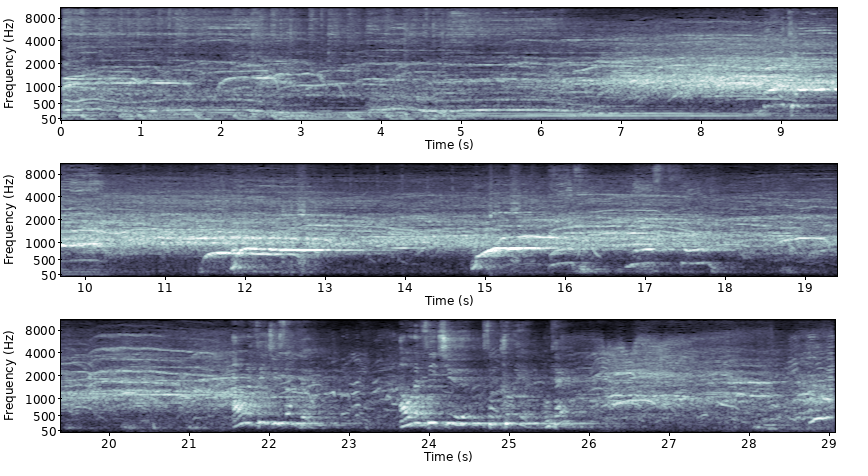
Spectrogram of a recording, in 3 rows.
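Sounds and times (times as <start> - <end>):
amplified pop singing: 0.0 - 8.0
backing music: 0.0 - 10.7
audience screaming and cheering: 0.1 - 29.0.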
